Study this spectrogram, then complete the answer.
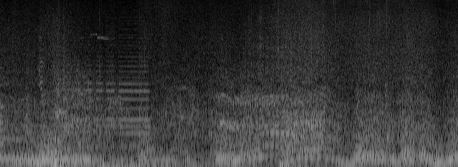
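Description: A muscle car engine revs hard, rising and falling in pitch.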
